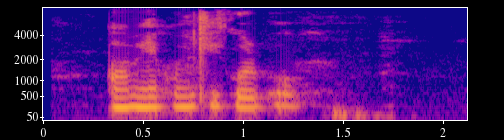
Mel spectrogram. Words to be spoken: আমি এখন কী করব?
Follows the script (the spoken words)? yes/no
yes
